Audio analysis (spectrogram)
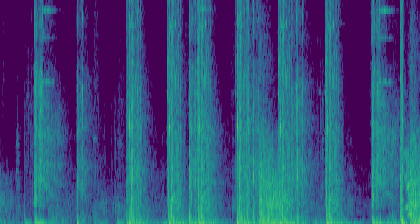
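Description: Gunfire from players shooting in PUBG comes in loud, close bursts, about ten sharp volleys in a row with short gaps between them.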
